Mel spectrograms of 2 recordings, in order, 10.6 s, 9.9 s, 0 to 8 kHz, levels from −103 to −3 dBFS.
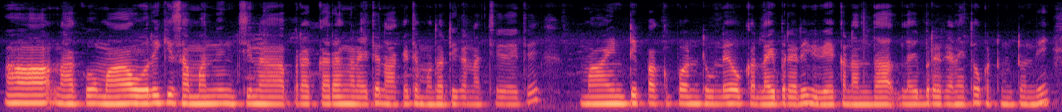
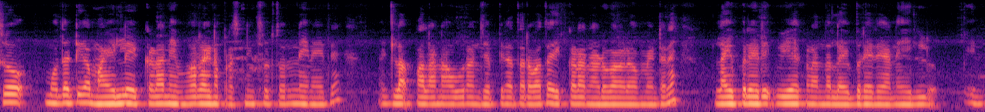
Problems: background sounds at intervals, background conversations at intervals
